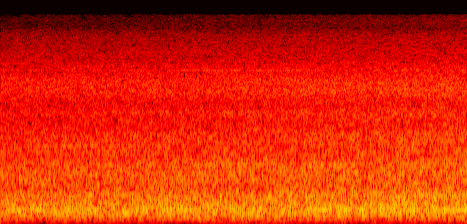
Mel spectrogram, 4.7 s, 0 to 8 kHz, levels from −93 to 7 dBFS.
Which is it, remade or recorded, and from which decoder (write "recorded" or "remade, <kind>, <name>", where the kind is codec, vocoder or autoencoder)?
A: recorded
